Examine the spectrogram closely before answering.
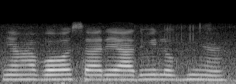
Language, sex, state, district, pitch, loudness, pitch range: Hindi, female, Jharkhand, Palamu, 225 Hz, -15 LUFS, 220-225 Hz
